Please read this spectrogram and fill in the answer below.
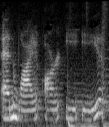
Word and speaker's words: Nyree: Nyree, spelled N-Y-R-E-E, Nyree.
